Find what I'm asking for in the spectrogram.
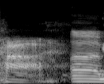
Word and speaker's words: Haugh: I believe it's Ha. – Mr. Ha. – Is it like H-A-U-G-H or something like that? – Yeah, yep. Okay. It's spelled exactly that way.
